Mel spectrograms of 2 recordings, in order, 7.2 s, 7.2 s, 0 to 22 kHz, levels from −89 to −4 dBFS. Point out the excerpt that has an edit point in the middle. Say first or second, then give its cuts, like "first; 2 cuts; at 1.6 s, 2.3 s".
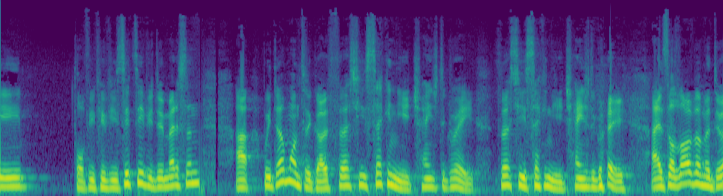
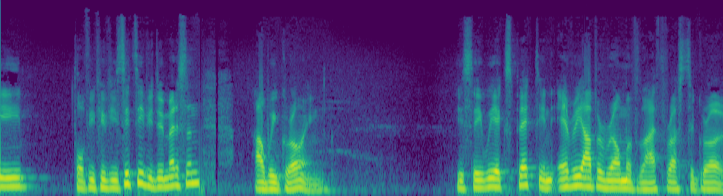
second; 1 cut; at 2.3 s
